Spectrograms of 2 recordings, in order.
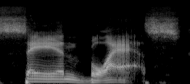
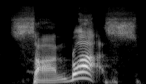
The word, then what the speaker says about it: San Blas: here it's called saying I'm gonna say it's sand blast I think in Spanish you would pronounce that San Blas and there's there aren't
